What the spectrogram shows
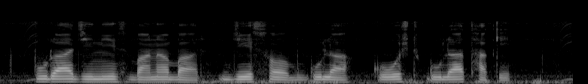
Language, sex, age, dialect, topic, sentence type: Bengali, male, <18, Western, banking, statement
